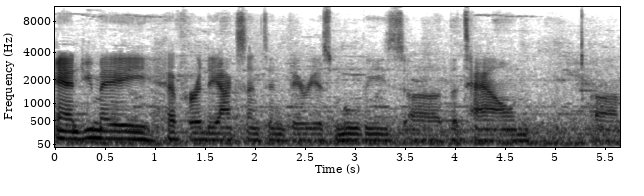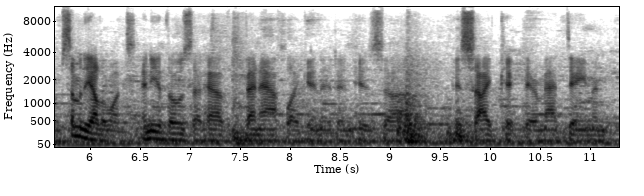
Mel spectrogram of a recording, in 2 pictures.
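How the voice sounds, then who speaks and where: A man's voice: lowish voice, level tone, normal speed. A middle-aged man from Boston with a Boston accent, telling stories in a chatty, rambling way with dry humor. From Boston, USA. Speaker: vlogger. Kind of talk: casual storytelling monologue. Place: airport terminal with gate announcements. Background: music and airport PA announcements.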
